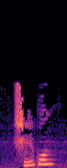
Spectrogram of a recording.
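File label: "时光", Mandarin Chinese; chinese-flashcards; hsk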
